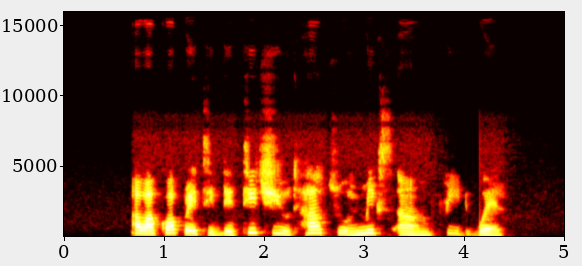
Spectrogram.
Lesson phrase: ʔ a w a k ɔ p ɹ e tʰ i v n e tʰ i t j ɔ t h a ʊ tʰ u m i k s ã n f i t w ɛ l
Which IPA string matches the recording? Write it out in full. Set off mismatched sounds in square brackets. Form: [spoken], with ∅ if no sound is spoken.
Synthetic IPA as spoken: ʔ a w a k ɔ p ɹ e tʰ i v [d] e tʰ i [t͡ʃ] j [u] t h a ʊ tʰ u m i k s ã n f i [d] w ɛ l

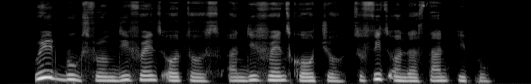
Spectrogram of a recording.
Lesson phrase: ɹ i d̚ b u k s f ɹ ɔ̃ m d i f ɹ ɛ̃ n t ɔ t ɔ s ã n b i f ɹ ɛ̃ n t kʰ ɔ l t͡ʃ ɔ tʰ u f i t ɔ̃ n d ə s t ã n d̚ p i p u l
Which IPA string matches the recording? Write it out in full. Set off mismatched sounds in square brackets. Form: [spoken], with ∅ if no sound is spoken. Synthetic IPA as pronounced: ɹ i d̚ b u k s f ɹ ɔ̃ m d i f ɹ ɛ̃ n t ɔ t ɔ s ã n [d] i f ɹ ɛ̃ n t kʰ ɔ l t͡ʃ ɔ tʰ u f i t ɔ̃ n d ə s t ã n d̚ p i p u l

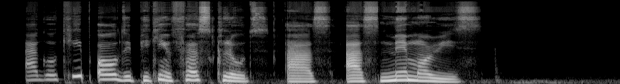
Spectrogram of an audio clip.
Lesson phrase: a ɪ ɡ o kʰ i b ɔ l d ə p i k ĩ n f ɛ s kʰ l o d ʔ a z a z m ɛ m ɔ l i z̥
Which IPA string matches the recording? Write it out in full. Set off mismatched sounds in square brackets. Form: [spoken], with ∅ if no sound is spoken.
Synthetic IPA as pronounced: a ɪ ɡ o kʰ i [p] ɔ l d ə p i k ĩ n f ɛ s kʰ l o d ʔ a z a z m ɛ m ɔ [ɹ] i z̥

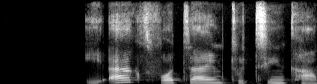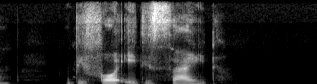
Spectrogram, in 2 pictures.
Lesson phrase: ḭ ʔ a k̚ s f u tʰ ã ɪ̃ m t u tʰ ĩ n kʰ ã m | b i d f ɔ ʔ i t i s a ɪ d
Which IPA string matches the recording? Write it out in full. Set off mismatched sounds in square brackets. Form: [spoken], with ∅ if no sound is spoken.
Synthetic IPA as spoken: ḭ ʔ a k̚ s f [ɔ] tʰ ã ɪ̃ m [tʰ] u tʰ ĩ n kʰ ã m | b i [∅] f ɔ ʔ i [d] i s a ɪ d

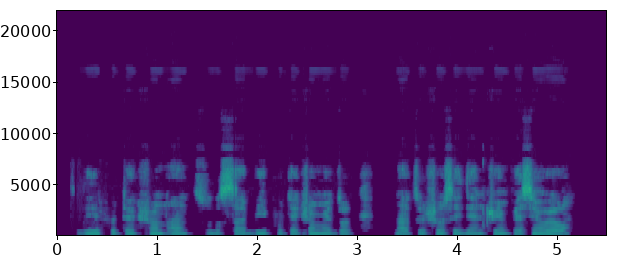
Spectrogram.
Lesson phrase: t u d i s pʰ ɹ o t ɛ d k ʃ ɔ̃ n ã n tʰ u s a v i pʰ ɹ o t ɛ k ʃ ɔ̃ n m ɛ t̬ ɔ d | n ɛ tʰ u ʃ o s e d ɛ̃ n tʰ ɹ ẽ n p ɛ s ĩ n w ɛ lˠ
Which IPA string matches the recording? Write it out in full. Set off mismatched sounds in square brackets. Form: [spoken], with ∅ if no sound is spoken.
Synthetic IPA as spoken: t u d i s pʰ ɹ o t ɛ [∅] k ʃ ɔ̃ n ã n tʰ u s a [b] i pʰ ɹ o t ɛ k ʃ ɔ̃ n m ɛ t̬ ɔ d | n [a] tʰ u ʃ o s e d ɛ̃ n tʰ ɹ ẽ n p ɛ s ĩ n w ɛ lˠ

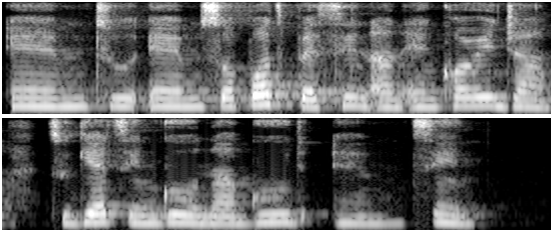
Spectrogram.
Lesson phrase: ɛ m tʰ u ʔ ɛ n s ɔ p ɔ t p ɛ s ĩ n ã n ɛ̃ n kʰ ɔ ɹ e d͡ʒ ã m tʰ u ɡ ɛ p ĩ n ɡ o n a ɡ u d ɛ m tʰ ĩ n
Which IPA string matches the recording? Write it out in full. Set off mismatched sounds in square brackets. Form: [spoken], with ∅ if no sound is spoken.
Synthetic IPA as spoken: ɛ m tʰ u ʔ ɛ [m] s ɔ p ɔ t p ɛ s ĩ n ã n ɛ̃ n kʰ ɔ ɹ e d͡ʒ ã m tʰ u ɡ ɛ [t] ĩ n ɡ o n a ɡ u d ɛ m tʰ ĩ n

